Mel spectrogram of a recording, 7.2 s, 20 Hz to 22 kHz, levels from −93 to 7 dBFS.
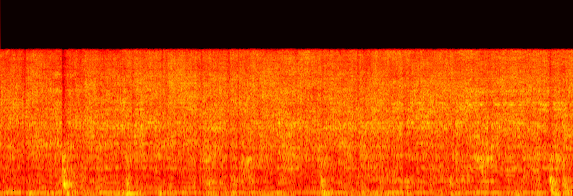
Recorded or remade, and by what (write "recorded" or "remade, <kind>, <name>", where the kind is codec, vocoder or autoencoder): remade, codec, SNAC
